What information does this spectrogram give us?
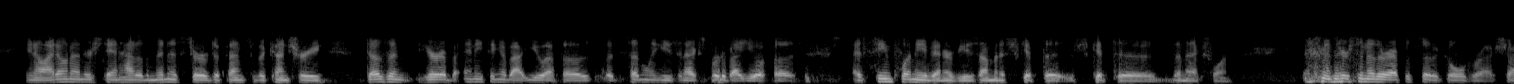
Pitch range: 100-125 Hz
